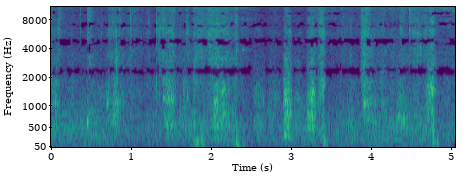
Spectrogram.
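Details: Boxer dog playing and showing joy at seeing its owner, as it does every day: a series of short excited yelps, barks and whines, roughly two to three a second, with a person calmly speaking Portuguese nearby.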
